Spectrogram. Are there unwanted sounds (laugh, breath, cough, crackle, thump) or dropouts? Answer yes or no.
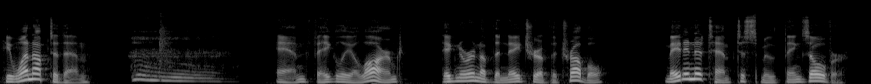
yes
